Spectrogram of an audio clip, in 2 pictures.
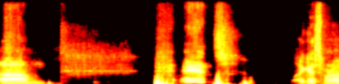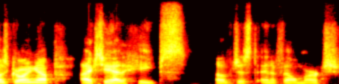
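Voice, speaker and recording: A fairly high-pitched man with an American accent, a bright, sharp tone, ordinary pitch variation, big swings in loudness, and long, frequent pauses. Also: moderate pace, dry, close sound with no echo. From US, Virginia Beach, Virginia; moved to Western Sydney at 11-12. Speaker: amateur football player. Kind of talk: interview.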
